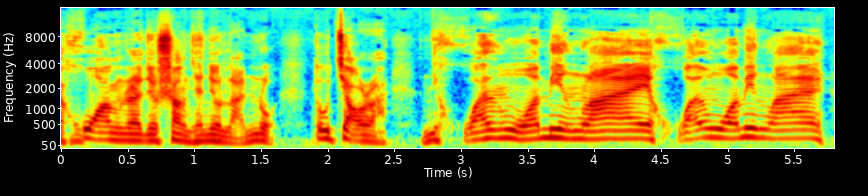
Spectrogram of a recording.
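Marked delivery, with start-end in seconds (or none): 2.7-5.7 very slow, high, drawn-out ghost moan; wronged ghosts demanding their lives back; ghostly wail. Acted. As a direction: moan it like a vengeful spirit. Vengeful ghosts block the emperor.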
